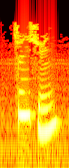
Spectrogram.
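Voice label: "遵循", Mandarin Chinese; chinese-flashcards; hsk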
